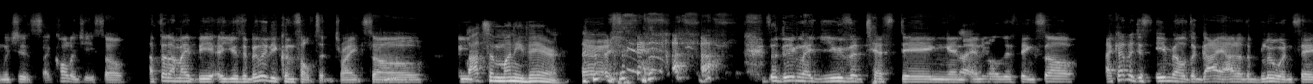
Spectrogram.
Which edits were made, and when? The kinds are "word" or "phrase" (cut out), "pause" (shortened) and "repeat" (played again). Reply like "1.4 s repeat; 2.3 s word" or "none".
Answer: 1.4 s pause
